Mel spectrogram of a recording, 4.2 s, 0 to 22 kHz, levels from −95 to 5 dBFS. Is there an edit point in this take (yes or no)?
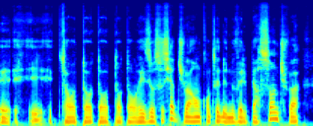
no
